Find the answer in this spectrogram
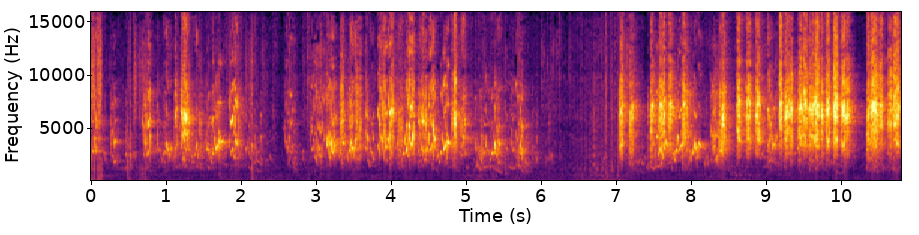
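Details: Budgerigars chattering in scratchy squawks and chirps, a lull near six seconds, then a louder, denser burst with thin whistled notes at the close.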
